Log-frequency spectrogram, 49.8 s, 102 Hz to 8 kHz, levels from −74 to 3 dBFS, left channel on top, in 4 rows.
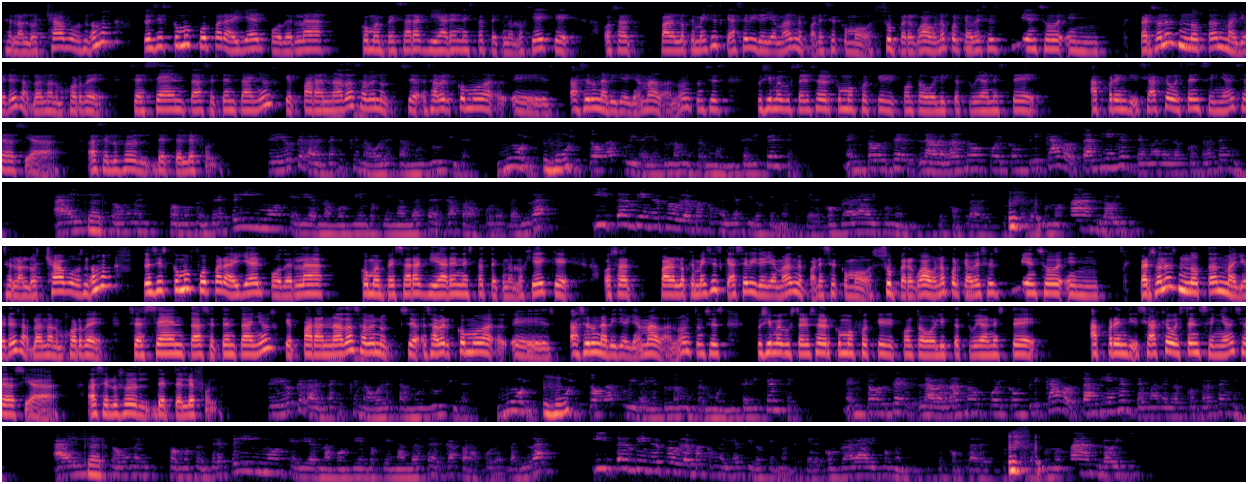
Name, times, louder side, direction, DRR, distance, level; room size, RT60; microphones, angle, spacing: voice 1, 0.0-3.2 3.6-5.7 6.0-6.3 6.6-11.0 11.4-13.4 13.7-22.8 23.3-25.4 25.7-27.0 30.3-30.5 38.2-38.3 47.4-47.6, right 6 dB, 80° right, 0.5 m, -24 dB
voice 2, 15.5-16.1 27.5-29.6 29.8-32.9 33.3-37.3 37.8-42.8 43.2-48.6, right 1 dB, 20° right, 3.7 m, -41 dB
8.3 x 6.1 x 7.1 m
head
